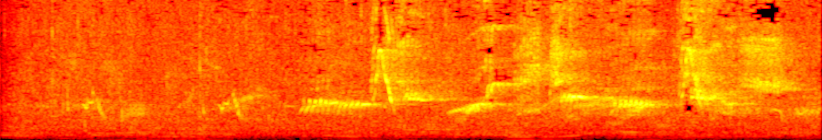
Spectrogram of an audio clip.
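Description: Small birds chirping: a busy run of quick, high chirps that grows louder from about a second and a half in.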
